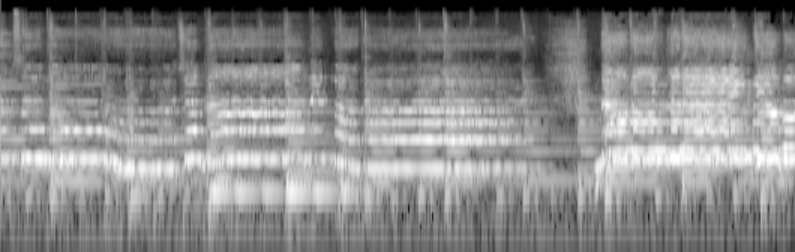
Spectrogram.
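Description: Two women singing a Kuki song in harmony over a strummed acoustic guitar, on long held notes. The voices dip briefly and come back louder about eight seconds in.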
